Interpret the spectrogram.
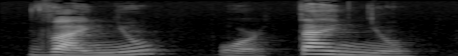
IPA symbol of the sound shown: ɐ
